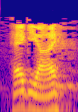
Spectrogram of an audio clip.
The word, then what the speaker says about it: Haggai: Tonight our scripture reading is in one of the minor prophets, and it's spelled H-A-G-G-A-I.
